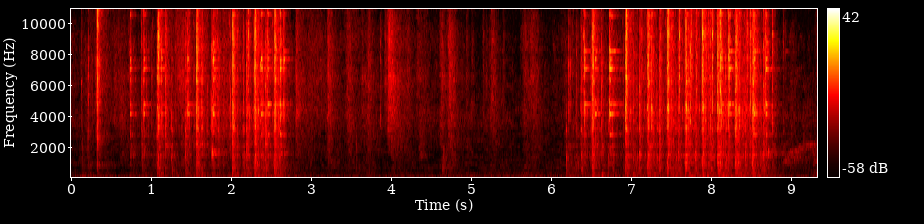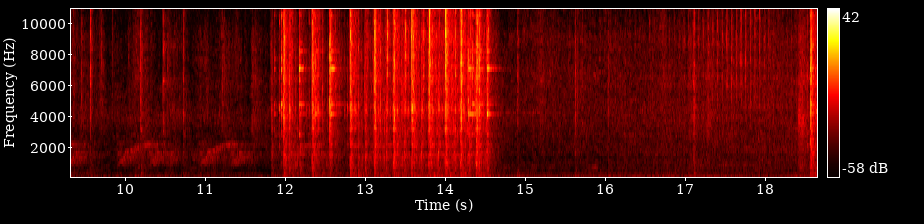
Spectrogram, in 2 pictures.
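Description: A sewing machine sewing a zip onto the back of a ladies' kameez runs in three long, loud, steady bursts of rapid mechanical chatter. Quieter pauses separate the bursts, and soft handling sounds fill the gaps.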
